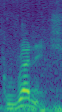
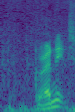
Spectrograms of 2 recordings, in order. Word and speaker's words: Greenwich: This is the East London suburb of Greenwich, where you don't pronounce the W or one of the E's.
